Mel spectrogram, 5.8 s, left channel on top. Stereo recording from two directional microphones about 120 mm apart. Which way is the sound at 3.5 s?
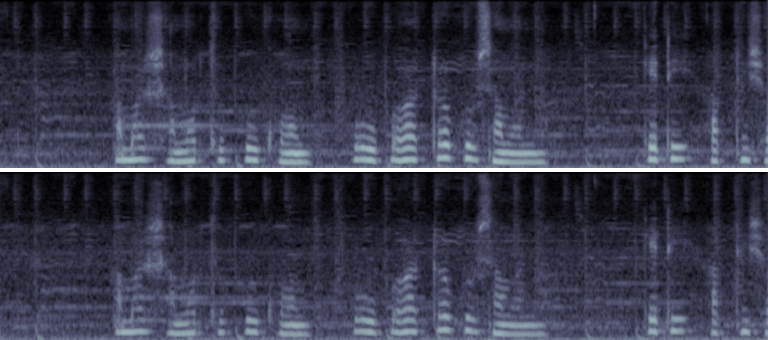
20° left (ahead or behind).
